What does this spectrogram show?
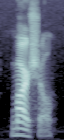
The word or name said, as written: Marshall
